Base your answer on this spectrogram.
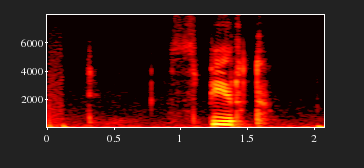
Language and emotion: Russian, neutral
